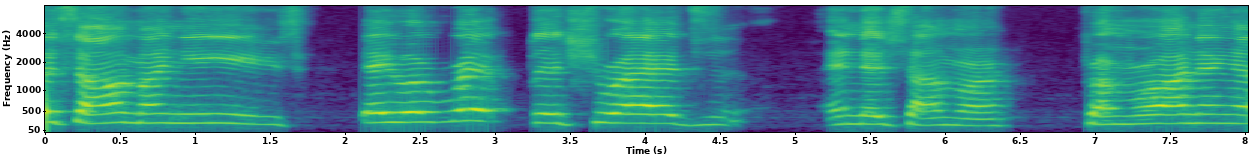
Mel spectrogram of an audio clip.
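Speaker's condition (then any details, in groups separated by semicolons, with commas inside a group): Cerebral palsy; speech therapy in childhood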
